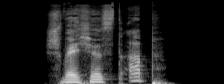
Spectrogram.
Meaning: second-person singular subjunctive I of abschwächen
- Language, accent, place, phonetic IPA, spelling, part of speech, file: German, Germany, Berlin, [ˌʃvɛçəst ˈap], schwächest ab, verb, De-schwächest ab.ogg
